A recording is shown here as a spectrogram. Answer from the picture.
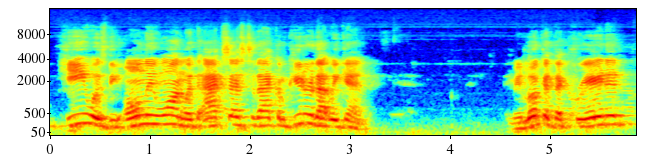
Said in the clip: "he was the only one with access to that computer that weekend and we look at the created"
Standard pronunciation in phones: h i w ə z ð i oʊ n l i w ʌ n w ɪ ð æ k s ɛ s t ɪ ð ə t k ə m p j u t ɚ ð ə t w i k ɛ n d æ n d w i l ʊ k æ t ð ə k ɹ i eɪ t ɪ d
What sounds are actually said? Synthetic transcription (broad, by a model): h i w ə z ð i oʊ n l i w ʌ n w ɪ ð æ k s ɛ s t ɪ ð ə t k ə m p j u t ɚ ð ə t w i k ɛ n d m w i l ʊ k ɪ t ð ə k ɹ i eɪ t ɪ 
